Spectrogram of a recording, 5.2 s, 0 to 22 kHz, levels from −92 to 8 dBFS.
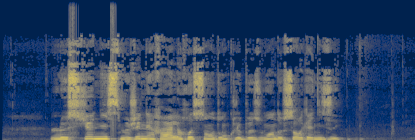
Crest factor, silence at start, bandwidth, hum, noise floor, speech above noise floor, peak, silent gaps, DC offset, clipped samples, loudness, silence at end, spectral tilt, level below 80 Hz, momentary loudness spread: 16 dB; 0.65 s; 17 kHz; none; -56 dBFS; 42 dB; 0 dBFS; none; under 0.1%; under 0.1%; -13 LUFS; 0.95 s; -2.5 dB/octave; -60 dBFS; 12 LU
